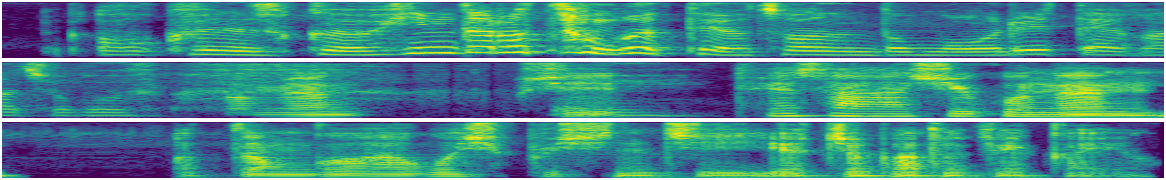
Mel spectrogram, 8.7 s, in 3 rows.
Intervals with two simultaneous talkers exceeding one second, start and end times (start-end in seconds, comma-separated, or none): none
